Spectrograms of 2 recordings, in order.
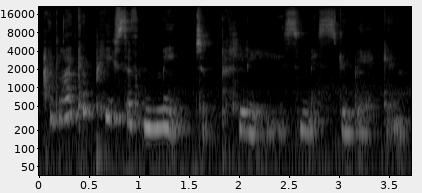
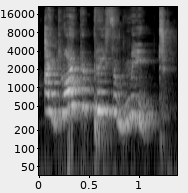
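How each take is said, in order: First: Soft whisper; very quietly. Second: Huge boom, far louder and higher. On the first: Mister Noisy politely whispering to the butcher. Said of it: "very quietly, he said". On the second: Mister Noisy booming at the butcher again. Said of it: "he boomed". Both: Acted.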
